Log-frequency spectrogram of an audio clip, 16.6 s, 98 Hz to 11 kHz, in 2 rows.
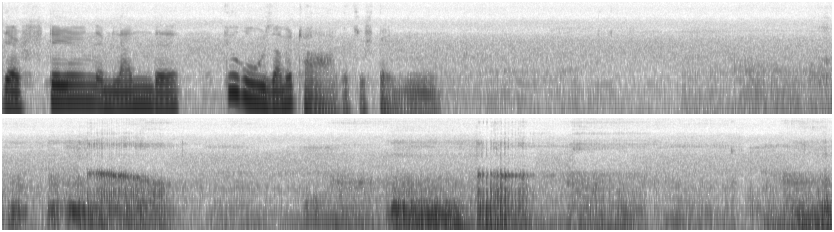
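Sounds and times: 
speech: 0:00.0 - 0:04.5, 0:08.4 - 0:09.6
quiet breathing between snores: 0:04.4 - 0:16.6
sleeping person snoring: 0:08.1 - 0:16.6.

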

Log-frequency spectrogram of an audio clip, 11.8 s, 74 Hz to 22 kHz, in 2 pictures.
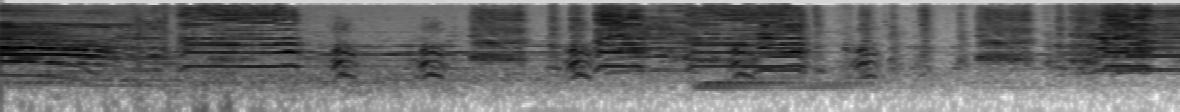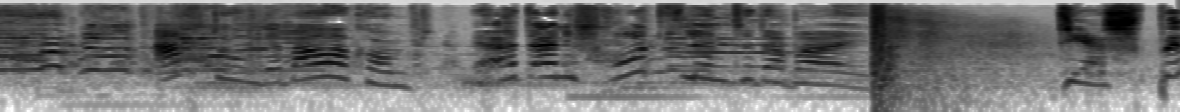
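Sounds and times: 
rooster crowing: 0:00.0 - 0:06.6
chickens clucking on a chicken farm: 0:00.5 - 0:10.2
speech: 0:08.8 - 0:10.6, 0:11.2 - 0:11.7.

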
